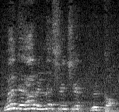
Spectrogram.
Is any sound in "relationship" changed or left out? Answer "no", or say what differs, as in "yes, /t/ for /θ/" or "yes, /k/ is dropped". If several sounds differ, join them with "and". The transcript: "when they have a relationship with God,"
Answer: yes, /l/ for /ɹ/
